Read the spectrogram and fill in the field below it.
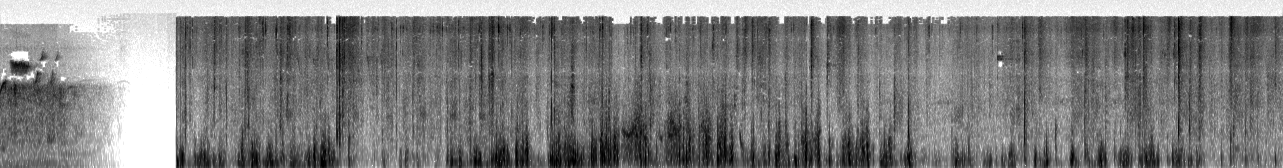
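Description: Horse hooves clip-clop steadily in an uneven walking rhythm as a rider takes the horse up a hill, moderately loud, with faint rustling and outdoor ambience around them after a brief silent gap at the start.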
